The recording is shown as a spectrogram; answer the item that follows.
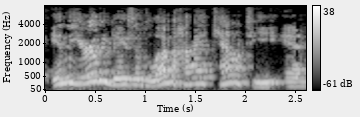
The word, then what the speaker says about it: Lemhi: the early days of lemhi county and it's very fun for when you have time oh that does sound fun pronounced like lamb high i think i did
